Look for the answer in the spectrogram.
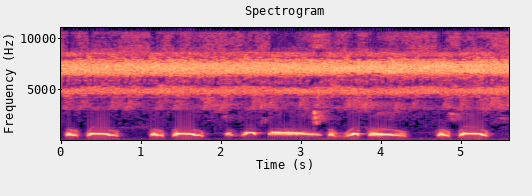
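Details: Spotted dove of a Malaysian breed, praised for its fine voice, cooing in a run of low, soft phrases: a short note followed by a longer, slightly falling coo, repeated roughly every second, over a steady faint high hiss.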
